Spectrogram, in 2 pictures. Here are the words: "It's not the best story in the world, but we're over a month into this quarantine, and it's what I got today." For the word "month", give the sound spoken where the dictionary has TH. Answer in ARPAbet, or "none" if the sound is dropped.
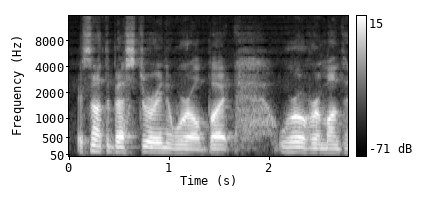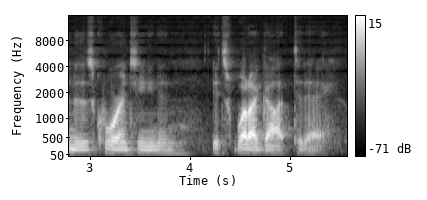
TH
